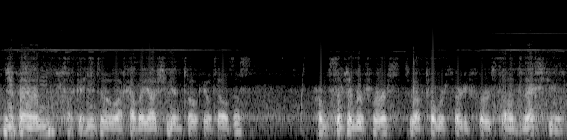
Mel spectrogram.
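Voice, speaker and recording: A male host reads a scripted radio bulletin in a measured way. It comes through a shortwave receiver, muffled and narrow in band, with light noise behind the voice. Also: mid-range voice. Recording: noisy, band-limited shortwave radio reception.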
